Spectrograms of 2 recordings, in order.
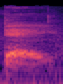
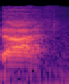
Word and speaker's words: Dai: I think it's pronounced Day. It's not either. It's pronounced Di.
